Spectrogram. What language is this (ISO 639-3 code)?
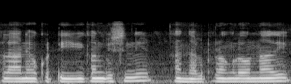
tel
